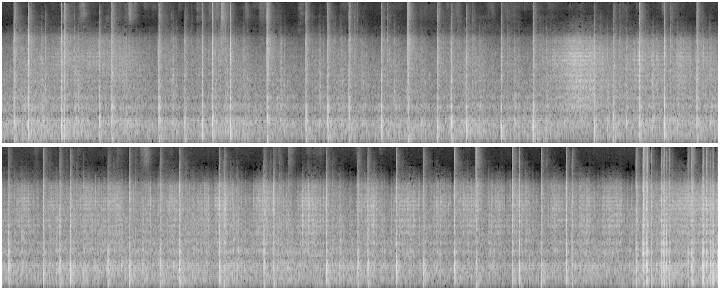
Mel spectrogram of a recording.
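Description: A fireworks display: aerial shells bursting in a continuous run of bangs, often one or two a second, over a steady rumble, with a dense volley of bangs near the end.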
